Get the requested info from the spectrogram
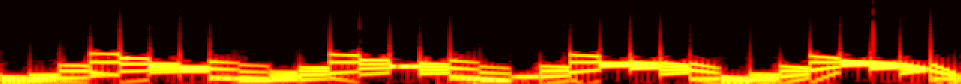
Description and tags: Loop of eight sine impulsions with sweep effects between the notes, repeated four times. Obtained with max/msp.
loop, max, ring, sweep, msp, glitch, sine, portamento, modulation, stereo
